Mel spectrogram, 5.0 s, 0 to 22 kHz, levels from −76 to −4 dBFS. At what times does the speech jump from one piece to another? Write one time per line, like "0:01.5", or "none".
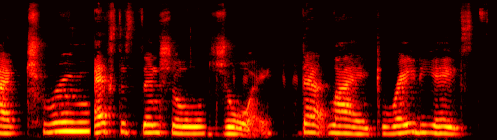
0:00.9
0:02.1
0:03.9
